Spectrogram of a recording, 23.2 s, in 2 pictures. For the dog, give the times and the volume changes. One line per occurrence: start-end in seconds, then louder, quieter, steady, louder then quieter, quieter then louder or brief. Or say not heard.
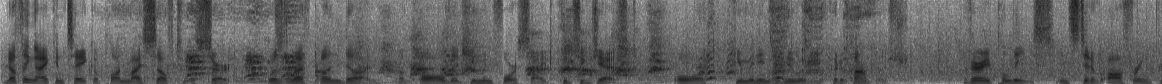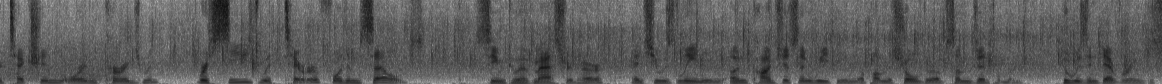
1.1-8.0 steady.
